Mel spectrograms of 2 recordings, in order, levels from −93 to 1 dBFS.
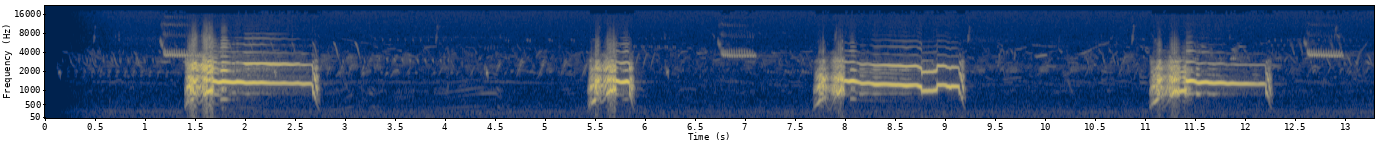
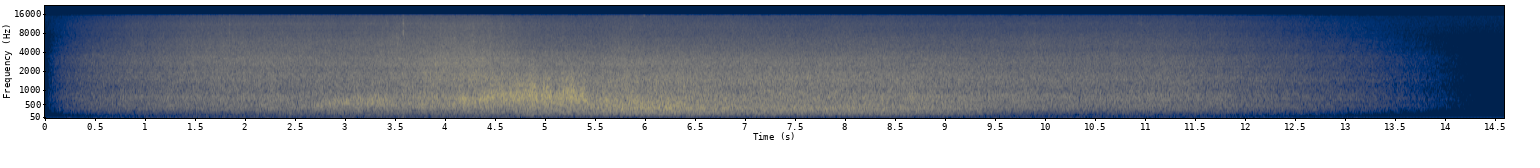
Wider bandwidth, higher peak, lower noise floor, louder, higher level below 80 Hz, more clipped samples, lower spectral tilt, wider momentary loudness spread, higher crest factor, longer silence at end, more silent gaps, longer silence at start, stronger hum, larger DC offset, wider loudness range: first, 17.5 kHz vs 15.5 kHz; first, -4 dBFS vs -14 dBFS; second, -63 dBFS vs -73 dBFS; first, -17 LUFS vs -32 LUFS; first, -74 dBFS vs -80 dBFS; neither; second, 2 dB/octave vs -1 dB/octave; first, 24 LU vs 18 LU; about the same, 18 dB vs 20 dB; second, 0.3 s vs 1.5 s; neither; first, 1.2 s vs 0.2 s; neither; neither; second, 5 LU vs 14 LU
